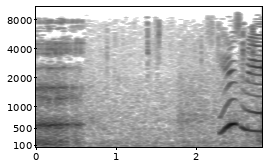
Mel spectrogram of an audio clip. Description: Compilation burping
